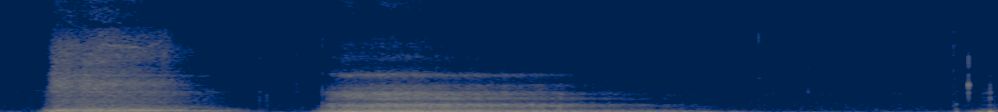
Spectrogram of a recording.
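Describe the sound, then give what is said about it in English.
A single deep breath: a slow, airy inhale lasting a couple of seconds, then a longer, fuller exhale that gradually fades away, soft and unhurried, with no talking. “So for this, let's take a deep breath in and a deep breath out.”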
